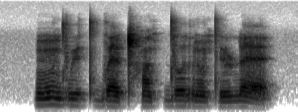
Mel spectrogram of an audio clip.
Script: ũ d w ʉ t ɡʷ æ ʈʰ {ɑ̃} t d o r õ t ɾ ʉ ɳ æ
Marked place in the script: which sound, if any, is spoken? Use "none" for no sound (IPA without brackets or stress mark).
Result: ɑ̃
